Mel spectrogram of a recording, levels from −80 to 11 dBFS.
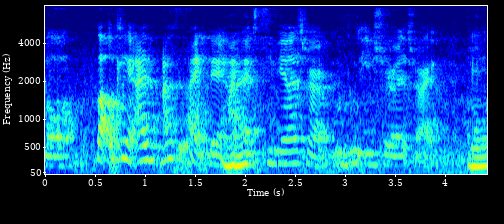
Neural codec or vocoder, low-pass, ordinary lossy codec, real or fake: codec, 16 kHz, 4 kbps, FunCodec, trained on Chinese and English, 50 frames a second; none; none; fake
